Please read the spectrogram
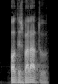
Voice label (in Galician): "ao desbarato", lingua galega; locución adverbial; ɔðesβaˈɾato̝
